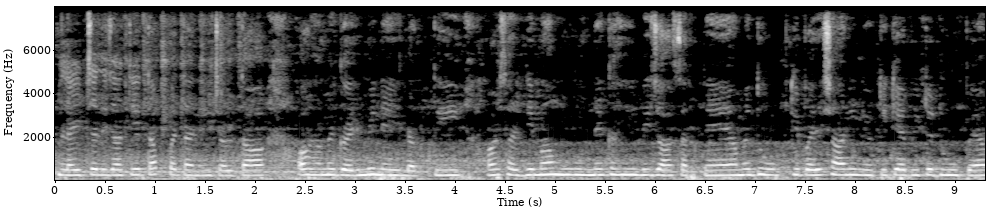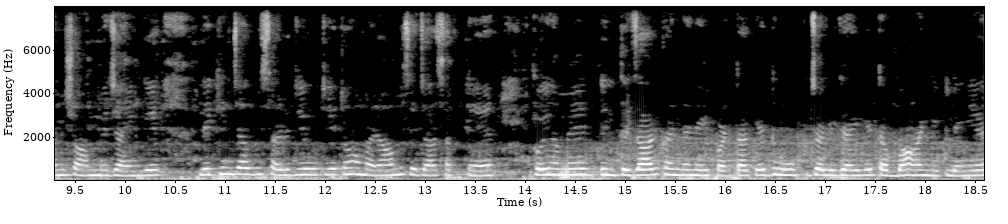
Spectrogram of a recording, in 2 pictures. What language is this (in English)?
Urdu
